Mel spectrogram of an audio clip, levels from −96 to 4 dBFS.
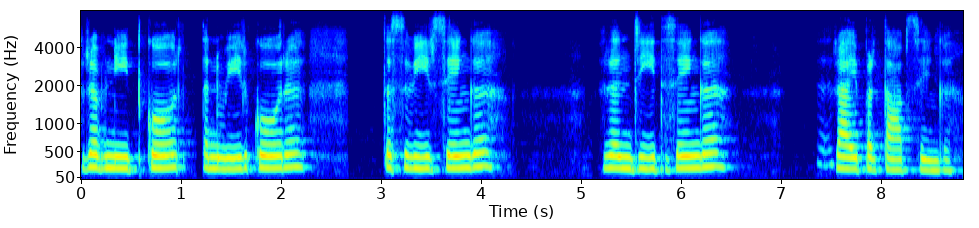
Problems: background sounds at intervals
